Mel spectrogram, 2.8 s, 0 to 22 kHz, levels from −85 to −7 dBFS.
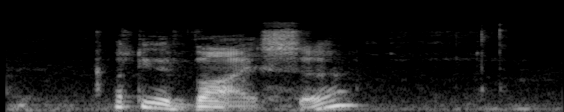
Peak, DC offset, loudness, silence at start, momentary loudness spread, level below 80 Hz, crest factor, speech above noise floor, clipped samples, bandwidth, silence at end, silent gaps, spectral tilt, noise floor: -10 dBFS; under 0.1%; -28 LUFS; 0.05 s; 23 LU; -58 dBFS; 22 dB; 29 dB; under 0.1%; 9.8 kHz; 0.15 s; none; -5.5 dB/octave; -56 dBFS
